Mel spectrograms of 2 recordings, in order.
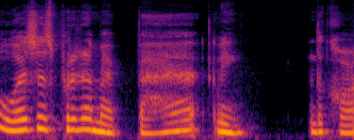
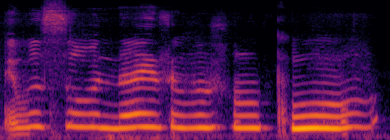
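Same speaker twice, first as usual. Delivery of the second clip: soft, slow, high swoon; drawn-out hushed delight; dreamy swooning; 4 semitones higher, 7 dB quieter, slower than usual. Real, not acted. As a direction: sigh it out, giddy and lovestruck. Swooning over the dream kiss.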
